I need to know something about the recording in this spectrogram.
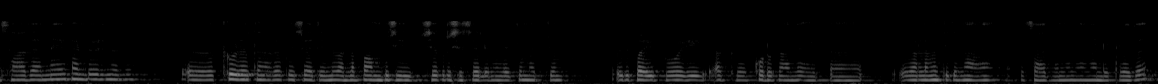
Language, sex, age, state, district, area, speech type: Malayalam, female, 18-30, Kerala, Ernakulam, rural, spontaneous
